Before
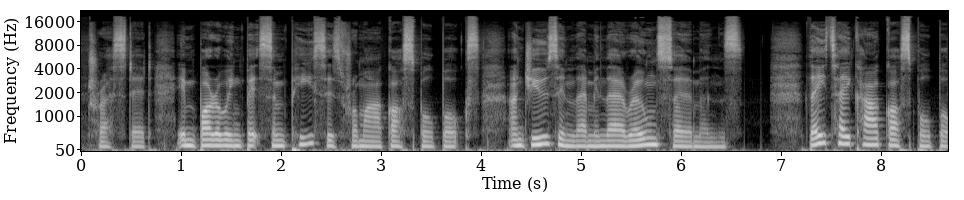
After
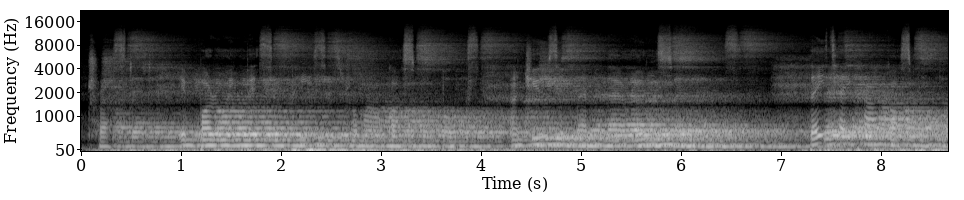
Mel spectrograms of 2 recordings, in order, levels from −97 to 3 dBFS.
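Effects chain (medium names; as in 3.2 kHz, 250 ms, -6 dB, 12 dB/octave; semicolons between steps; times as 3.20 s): tape spacing loss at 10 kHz 30 dB; static phaser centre 570 Hz, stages 4; plate-style reverb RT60 3.7 s, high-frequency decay 0.35×, pre-delay 115 ms, DRR -3.5 dB; trim -5 dB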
